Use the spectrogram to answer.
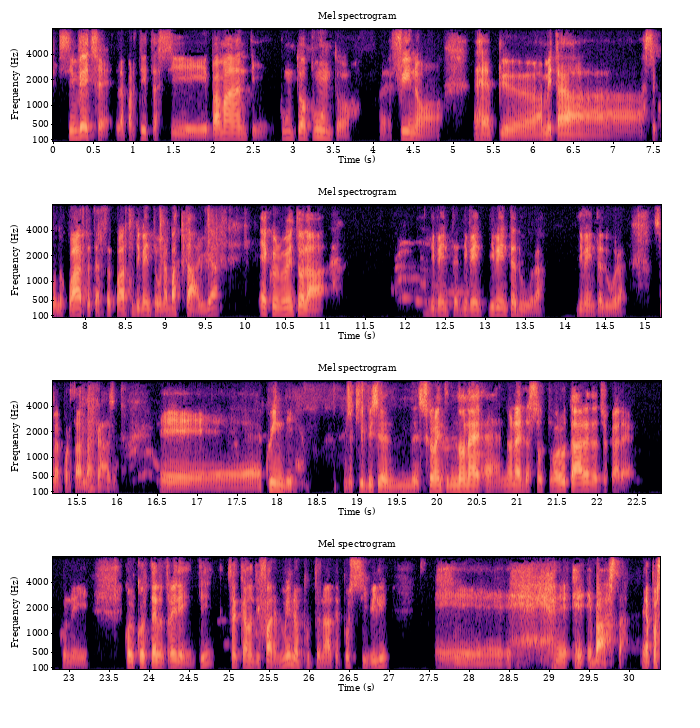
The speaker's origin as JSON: {"language": "Italian", "region": "Veneto", "country": "Italy", "said": "No, io guarda, dalle mie parti, cioè, in Veneto si diceva"}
